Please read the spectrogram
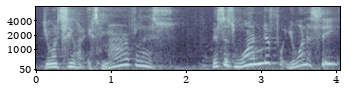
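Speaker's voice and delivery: high, sweet coaxing voice; coaxing a pet. Shown as a demonstration. Preacher luring the pet closer, high and sweet. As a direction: sell it like a treasure to a shy pet. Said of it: "I have to make a noise".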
